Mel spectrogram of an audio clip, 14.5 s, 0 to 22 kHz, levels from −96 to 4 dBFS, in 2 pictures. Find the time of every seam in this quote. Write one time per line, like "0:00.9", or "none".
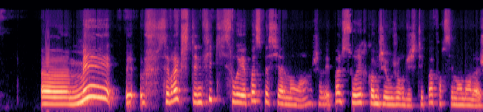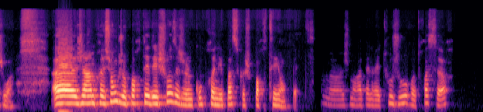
0:12.4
